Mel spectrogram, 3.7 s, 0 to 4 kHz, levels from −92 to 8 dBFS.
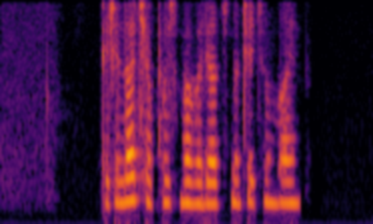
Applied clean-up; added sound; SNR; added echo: none; none; none; none.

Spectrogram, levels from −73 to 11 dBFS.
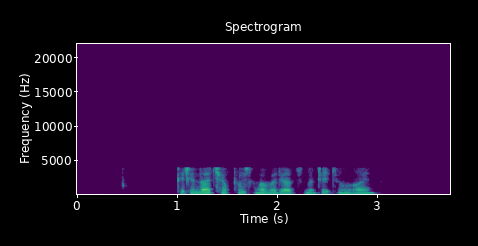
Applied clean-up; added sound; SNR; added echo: neural mask model Resemble Enhance denoiser.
